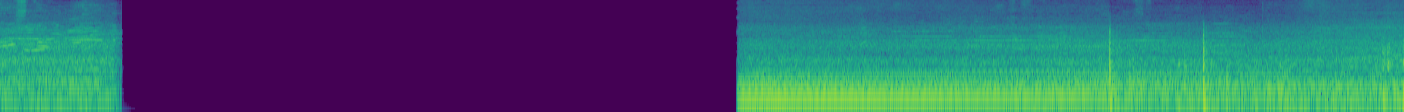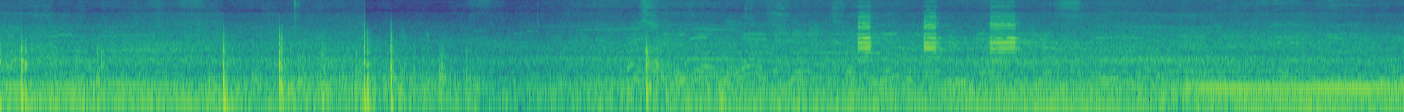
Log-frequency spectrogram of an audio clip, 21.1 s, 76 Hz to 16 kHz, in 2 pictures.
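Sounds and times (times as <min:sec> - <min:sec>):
vehicle engine hum: 0:05.6 - 0:21.0
fireworks bursting: 0:08.3 - 0:17.3.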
